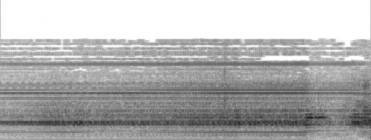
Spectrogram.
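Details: CNC router carving pine, about two-thirds through the cut. Steady high-pitched spindle whine with light cutting chatter, even and unbroken; carving smoothly and healthy.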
